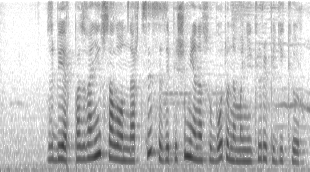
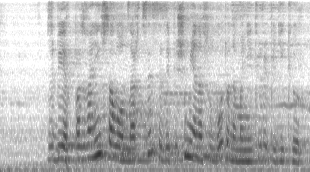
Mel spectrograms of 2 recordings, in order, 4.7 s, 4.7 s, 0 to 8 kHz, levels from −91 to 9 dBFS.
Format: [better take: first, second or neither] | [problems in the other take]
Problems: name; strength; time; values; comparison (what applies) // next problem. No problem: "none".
first | room echo; dies away in 1.8 s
